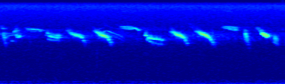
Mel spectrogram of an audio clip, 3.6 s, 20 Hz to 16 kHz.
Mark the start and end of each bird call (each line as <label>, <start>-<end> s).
Eurasian Skylark (Alauda arvensis), 0.0-3.6 s
Hawaii Amakihi (Chlorodrepanis virens), 1.3-1.6 s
